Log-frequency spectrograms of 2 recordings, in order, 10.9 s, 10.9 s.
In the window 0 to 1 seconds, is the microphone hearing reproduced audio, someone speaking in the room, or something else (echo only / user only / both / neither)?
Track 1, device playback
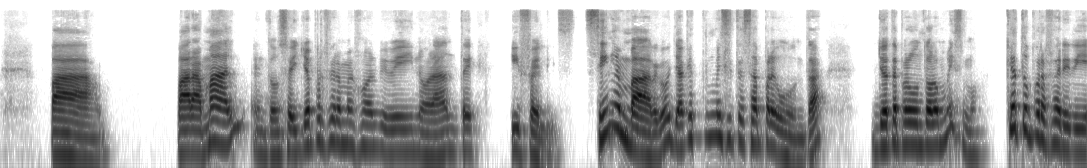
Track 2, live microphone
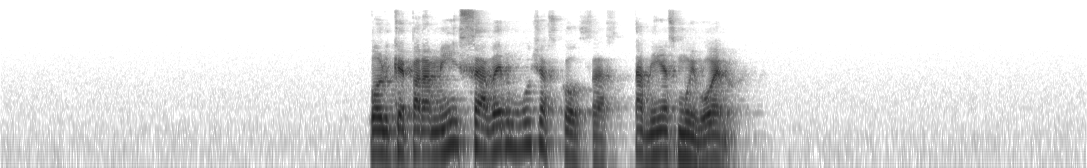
neither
